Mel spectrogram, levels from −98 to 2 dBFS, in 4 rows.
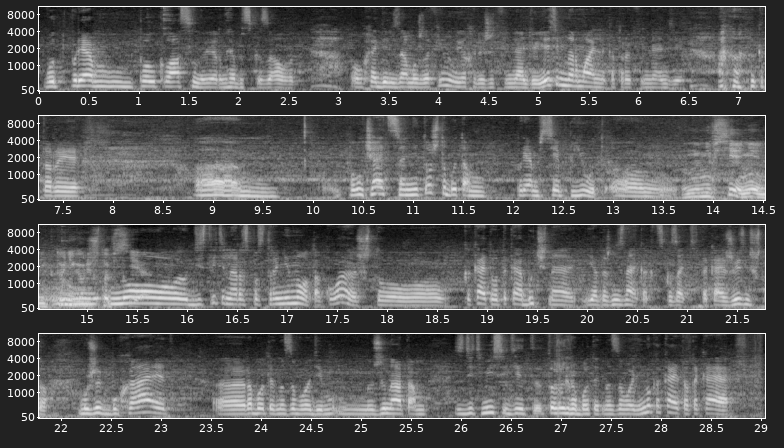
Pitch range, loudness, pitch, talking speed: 165-205 Hz, -18 LUFS, 185 Hz, 155 wpm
